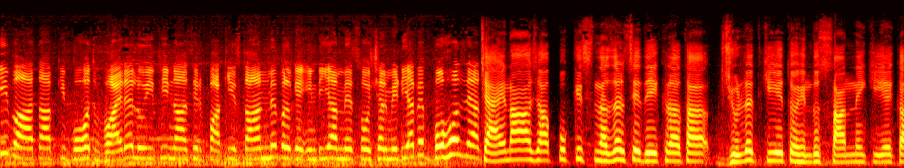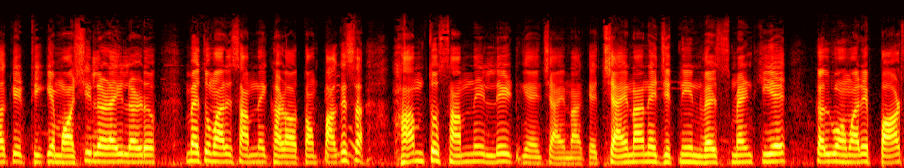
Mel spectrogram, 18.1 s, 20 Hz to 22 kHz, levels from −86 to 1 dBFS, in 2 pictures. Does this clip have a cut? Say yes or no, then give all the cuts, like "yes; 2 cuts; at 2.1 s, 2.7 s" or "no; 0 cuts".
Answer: yes; 1 cut; at 4.8 s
